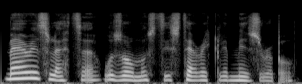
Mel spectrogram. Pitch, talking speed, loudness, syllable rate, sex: 205 Hz, 120 wpm, -19 LUFS, 5.6 syllables/s, female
